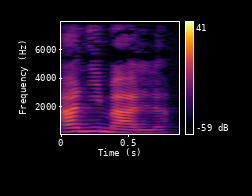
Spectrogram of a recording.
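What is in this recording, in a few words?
"animal", French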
